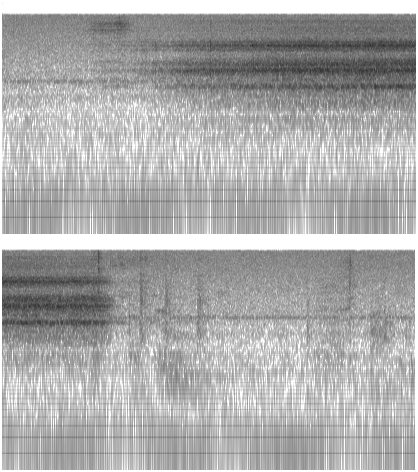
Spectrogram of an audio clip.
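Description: A long draw on a Horizon Tech Arctic sub-ohm tank: a steady hiss of air pulled through the tank's airflow while the coil fires, lasting about three seconds, then a softer breathy exhale of the vapor.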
